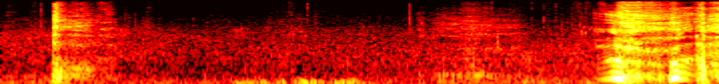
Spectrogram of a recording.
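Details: Coughing outdoors by the sea, described as lung cleaning: one short cough, a quiet pause, then a louder burst of two or three coughs with throat clearing.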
